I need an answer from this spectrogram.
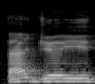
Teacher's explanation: Tajri, jimnya qalqalah sughra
